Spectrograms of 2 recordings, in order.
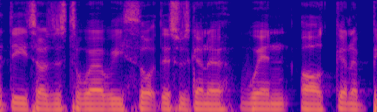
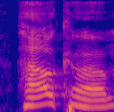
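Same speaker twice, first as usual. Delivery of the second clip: Trump impression; 7 semitones higher than usual. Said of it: "Let me try again".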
